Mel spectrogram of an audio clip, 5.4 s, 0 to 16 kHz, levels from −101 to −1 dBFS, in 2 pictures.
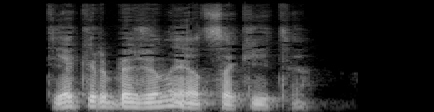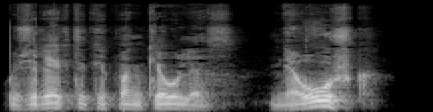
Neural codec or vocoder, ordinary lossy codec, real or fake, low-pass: none; AAC, 48 kbps; real; 14.4 kHz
